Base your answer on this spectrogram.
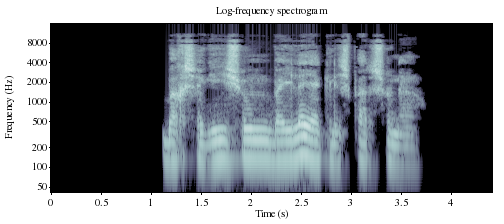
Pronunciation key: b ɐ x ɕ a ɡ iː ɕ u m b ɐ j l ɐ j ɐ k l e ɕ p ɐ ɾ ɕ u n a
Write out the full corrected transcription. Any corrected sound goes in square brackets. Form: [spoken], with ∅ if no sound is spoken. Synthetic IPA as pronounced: b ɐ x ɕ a ɡ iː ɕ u m b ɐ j l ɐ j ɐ k l [i] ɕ p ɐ ɾ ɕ u n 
